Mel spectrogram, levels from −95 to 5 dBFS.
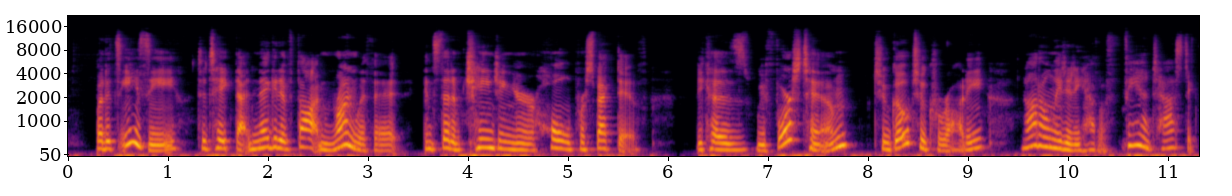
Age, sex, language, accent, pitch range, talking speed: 30-49, female, English, American, 190-305 Hz, 175 wpm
